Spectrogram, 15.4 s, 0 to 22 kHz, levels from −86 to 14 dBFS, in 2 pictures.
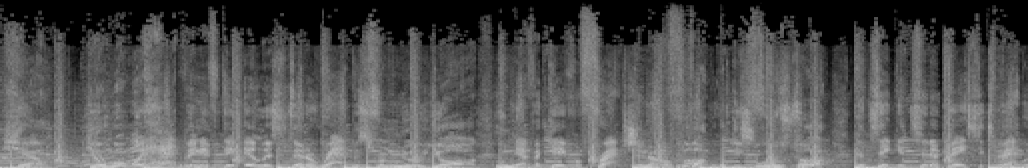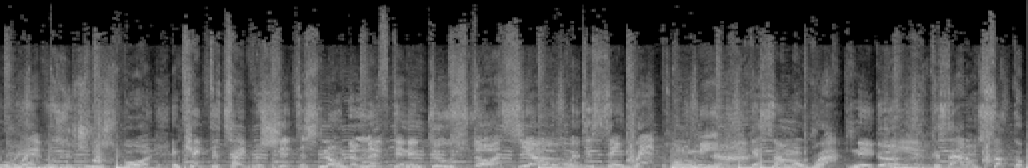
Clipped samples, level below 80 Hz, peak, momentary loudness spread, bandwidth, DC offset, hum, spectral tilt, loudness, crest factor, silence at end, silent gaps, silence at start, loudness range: under 0.1%; -16 dBFS; 0 dBFS; 3 LU; over 20 kHz; 0.3%; none; -4 dB/octave; -12 LUFS; 10 dB; 0 s; none; 0 s; 1 LU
